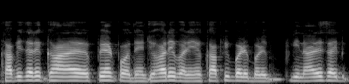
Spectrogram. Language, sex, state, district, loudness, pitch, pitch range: Hindi, male, Uttar Pradesh, Jyotiba Phule Nagar, -16 LUFS, 175 Hz, 170-185 Hz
